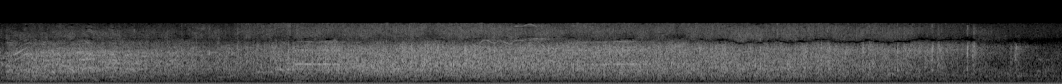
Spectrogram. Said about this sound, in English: You know, if you all ever get your applause together, it might go better.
